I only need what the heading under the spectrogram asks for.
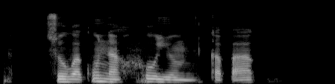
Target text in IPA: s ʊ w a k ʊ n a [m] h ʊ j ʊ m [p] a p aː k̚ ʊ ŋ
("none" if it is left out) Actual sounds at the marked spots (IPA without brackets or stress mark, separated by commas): none, k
